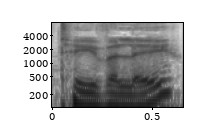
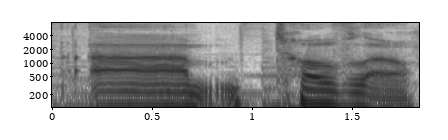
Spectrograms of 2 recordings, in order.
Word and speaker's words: Tove Lo: I do it Tovlo, but I have heard that it's Tuvalu.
